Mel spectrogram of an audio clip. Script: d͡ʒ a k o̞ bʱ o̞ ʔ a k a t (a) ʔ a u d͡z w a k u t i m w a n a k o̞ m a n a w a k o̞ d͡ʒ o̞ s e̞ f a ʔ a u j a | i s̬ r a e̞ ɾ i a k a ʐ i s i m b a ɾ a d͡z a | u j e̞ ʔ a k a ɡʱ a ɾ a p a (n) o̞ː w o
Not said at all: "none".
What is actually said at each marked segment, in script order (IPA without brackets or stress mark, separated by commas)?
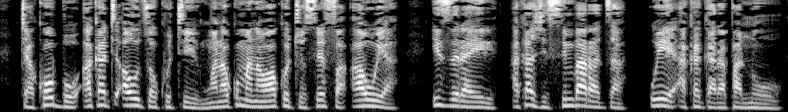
i, n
